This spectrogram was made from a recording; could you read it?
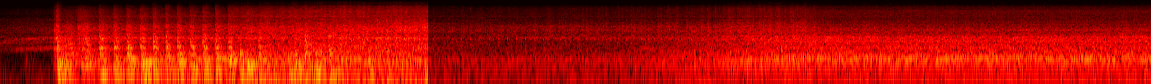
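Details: Generator engine just reassembled after a self-described poorly done valve job, with a head-gasket issue still pending; fuel primed, then started. It cranks, catches and runs lumpy and uneven, a suspected misfire.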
